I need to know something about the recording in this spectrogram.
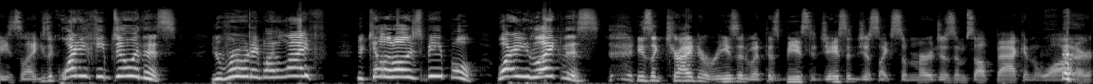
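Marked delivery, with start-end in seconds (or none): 0.6-6.0 very high, loud, frantic yelling. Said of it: "he's, like, yelling at Jason".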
